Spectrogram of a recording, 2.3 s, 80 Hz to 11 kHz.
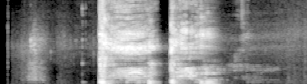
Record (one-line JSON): {"cough_length": "2.3 s", "cough_amplitude": 32768, "cough_signal_mean_std_ratio": 0.43, "survey_phase": "beta (2021-08-13 to 2022-03-07)", "age": "18-44", "gender": "Male", "wearing_mask": "No", "symptom_cough_any": true, "symptom_runny_or_blocked_nose": true, "smoker_status": "Never smoked", "respiratory_condition_asthma": false, "respiratory_condition_other": false, "recruitment_source": "Test and Trace", "submission_delay": "2 days", "covid_test_result": "Positive", "covid_test_method": "RT-qPCR", "covid_ct_value": 18.6, "covid_ct_gene": "ORF1ab gene", "covid_ct_mean": 18.9, "covid_viral_load": "610000 copies/ml", "covid_viral_load_category": "Low viral load (10K-1M copies/ml)"}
